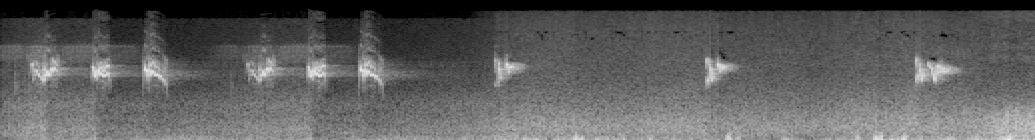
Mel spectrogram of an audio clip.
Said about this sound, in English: That's the sound of the male western tanager, a songbird that migrates thousands of miles once the seasons begin to change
